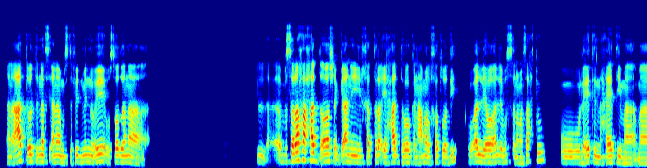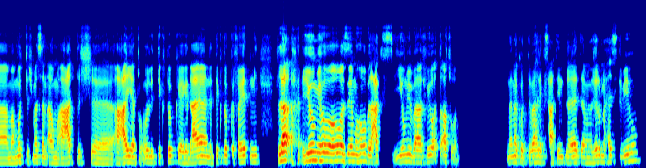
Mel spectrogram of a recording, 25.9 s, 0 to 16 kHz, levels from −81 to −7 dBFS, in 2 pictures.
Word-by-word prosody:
أنا - - -4
قعدت 170 -1 +5
قُلت 155 0 0
لنفسي: 150 0 -3
"أنا 145 0 +1
مستفيد 135 +1 -7
منه 145 0 -4
إيه؟" 155 +2 +2
قُصَّاد 145 0 -3
أنا 135 -4 -1 2.3
ال - - -8
بصراحة، 175 +5 +6
حد 175 -1 +4
آه 160 +1 +5
شجَّعني، 145 -3 0
خدت 135 +1 -5
رأي 145 -3 0
حد، 140 0 +1
هو 135 0 -1
كان 130 -2 -8
عمل 140 +4 0
الخطوة 135 0 -4
دي، 150 - -8 0.2
وقال 150 - +1
لي، 140 -3 -1
هو 135 0 +3
قال 140 +2 -2
لي: 145 - -3
"بُص، 150 +2 -8
أنا 125 -2 -5
مسحته، 150 +8 -7 0.3
ولقِيت 125 +2 -3
إن 130 -3 -4
حياتي 135 +1 -1
ما 115 -1 -3
ما 115 0 -2
ما 115 0 -4
مُتِّش 135 0 -6
مثلًا، 135 -1 -4
أو 120 - -1
ما 115 -1 -6
قعدتِش 125 +3 +1
آآ، 110 -2 -5
أعيَّط 130 +2 +4
وأقول: 135 0 -5
الTikTok 140 +1 -7
يا 125 -1 -1
جدعان، 125 +2 +3
الTikTok 135 +3 -6
فايِتني." 145 0 -2 0.4
لأ، 180 +3 +8
يومي 175 +3 +3
هو 175 0 +4
هو، 170 +1 +5
زي 160 0 -1
ما 150 -2 -2
هو، 165 +2 0
بالعكس، 145 -1 0
يومي 155 +2 -4
بقى 135 -1 +2
فيه 140 +2 -7
وقت 150 - -3
أطول. 145 0 -4 1.0
إن - - -10
أنا 135 +1 -2
كنت 135 -1 -7
باهلَك 135 0 -2
ساعتين، 130 0 -3
3 130 +1 -1
من 120 0 -10
غير 135 +4 -2
ما 135 -2 -7
أحس 145 +2 -6
بيهم. 165 +6 -5
135 Hz, 170 wpm, -24 LUFS, 130-150 Hz, 2.3 s, لأ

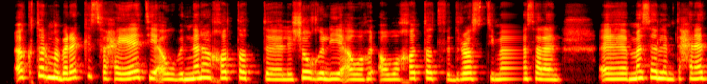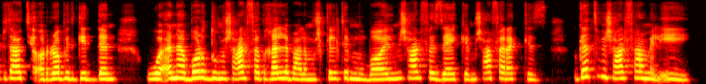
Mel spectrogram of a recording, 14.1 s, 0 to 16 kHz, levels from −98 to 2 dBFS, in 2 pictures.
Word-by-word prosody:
أكتر 370 -2 0
ما 295 -2 +6
باركّز 285 +7 0
في 260 - -3
حياتي 260 +3 +2
أو 230 - -2
بإن 230 +2 +2
أنا 290 +2 +4
أخطّط 275 -2 -3
لشغلي 235 +2 0
أو 220 0 0
أخ 220 - -4
أو 220 +1 -2
أخطّط 260 +2 -2
في 245 -4 -11
دراستي 250 +3 -1 0.3
مثلًا، 230 -3 0 0.4
آآ 235 +1 +2
مثلًا 275 +4 +2
الامتحانات 255 +1 +1
بتاعتي 265 0 0
قرّبِت 245 +2 +1
جدًا، 235 0 0 0.3
وأنا 245 +3 +4
برضو 265 0 +4
مش 250 -1 -1
عارفة 260 +2 +2
أتغلّب 250 0 +2
على 225 -1 -1
مشكلة 255 +4 -3
الموبايل، 235 -1 +1
مش 270 +1 -4
عارفة 270 -1 0
اذاكر 230 -1 -2
مش 230 +2 -8
عارفة 260 0 -1
أركّز، 230 -3 -5 0.3
بجد 325 +7 +1
مش 300 -5 -2
عارفة 265 +1 0
أعمل 255 -4 0
إيه. 210 -4 -4
250 Hz, 180 wpm, -21 LUFS, 230-265 Hz, 0.4 s, ما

